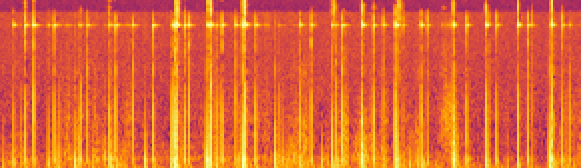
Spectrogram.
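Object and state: Dark glass oil bottle.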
